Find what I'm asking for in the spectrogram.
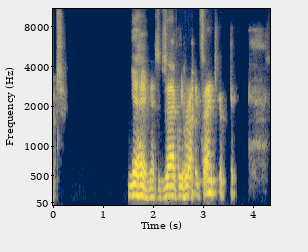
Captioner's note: laughing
